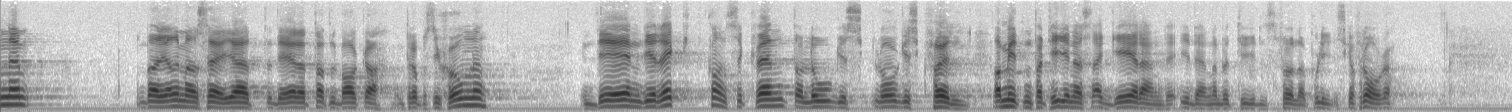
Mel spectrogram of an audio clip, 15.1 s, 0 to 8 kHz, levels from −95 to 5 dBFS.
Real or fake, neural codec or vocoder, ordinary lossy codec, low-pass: real; none; none; none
